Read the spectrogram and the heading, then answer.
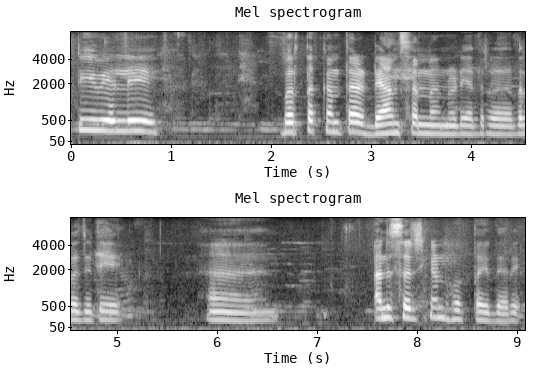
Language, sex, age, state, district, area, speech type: Kannada, female, 60+, Karnataka, Koppal, rural, spontaneous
